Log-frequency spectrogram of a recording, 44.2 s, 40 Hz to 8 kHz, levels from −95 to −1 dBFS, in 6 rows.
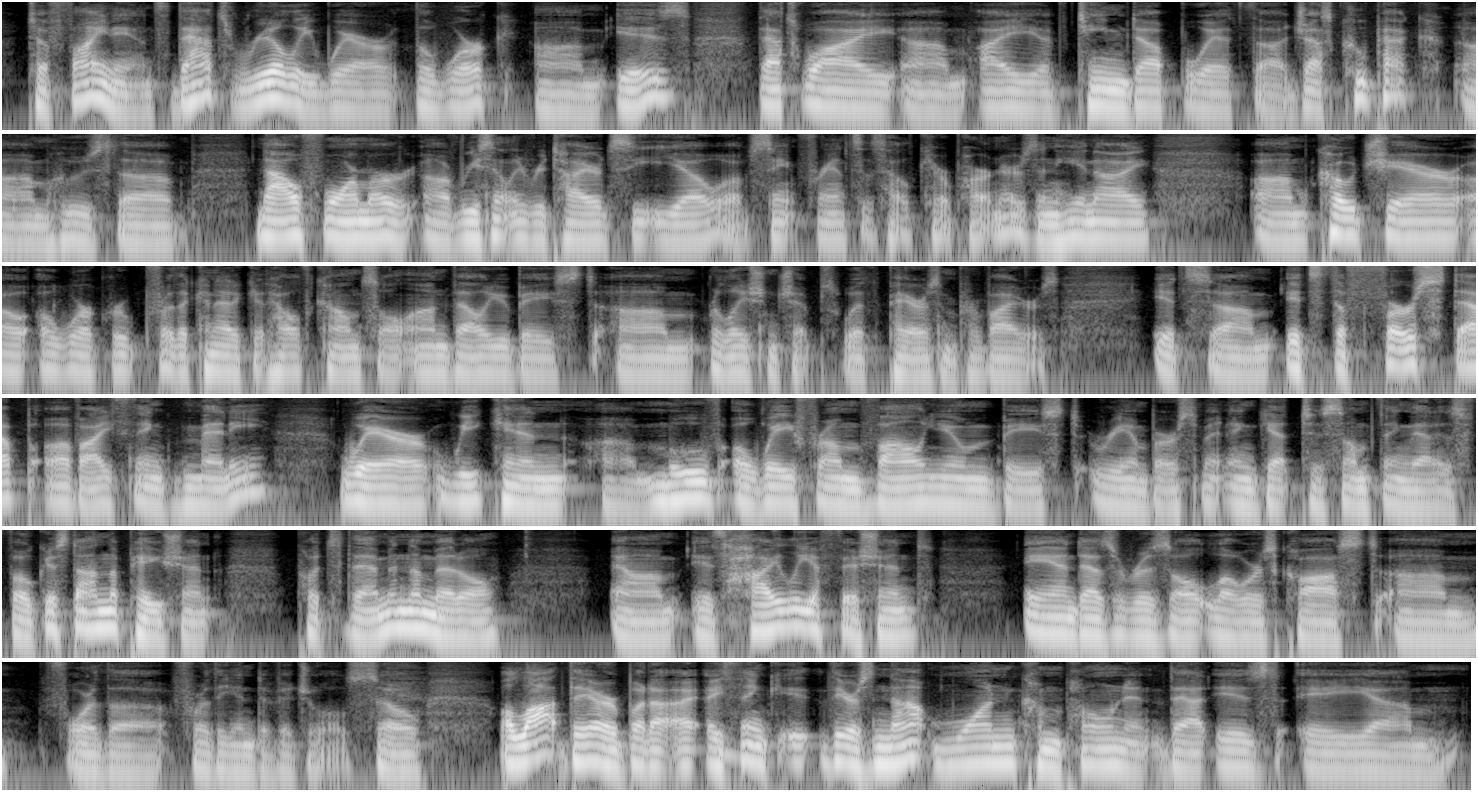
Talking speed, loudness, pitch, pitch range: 170 wpm, -20 LUFS, 100 Hz, 90-110 Hz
